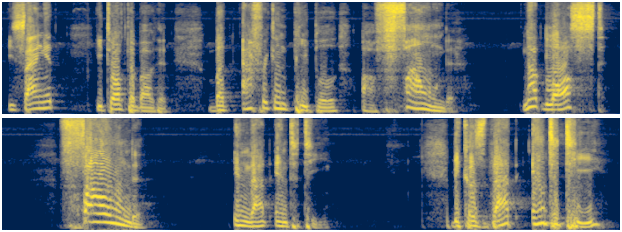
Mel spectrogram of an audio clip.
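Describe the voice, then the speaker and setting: A man delivers a public talk as a priest, speaking at an unhurried, measured pace. His voice sits at an ordinary middle pitch, and he leans hard on the words that matter. It is an earnest lecture given live at an arts centre. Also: a little mellow, slightly rough. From Trinidad. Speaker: priest giving a presentation.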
